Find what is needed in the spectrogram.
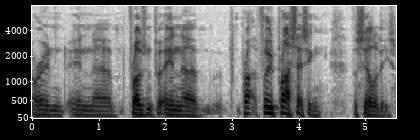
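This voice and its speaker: A man with a Texan accent, at a fairly slow pace and with fairly even intonation. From Texas. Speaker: company CEO, panelist. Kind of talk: panel talk. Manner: halting, many repeated words.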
